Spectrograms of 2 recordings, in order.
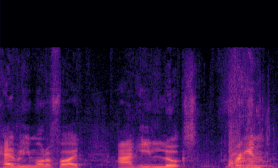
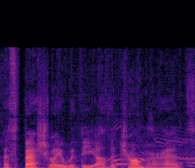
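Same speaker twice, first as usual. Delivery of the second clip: a hint of a fashion designer; lightly put-on fabulous designer; clothes designer voice; 4 semitones lower, 4 dB quieter than usual. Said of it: "that's my voice of a, a, um, clothes designer".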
